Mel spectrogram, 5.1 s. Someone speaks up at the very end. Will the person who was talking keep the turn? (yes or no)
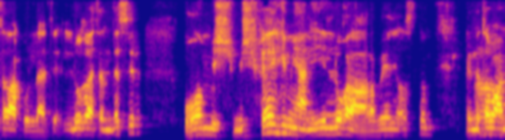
yes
